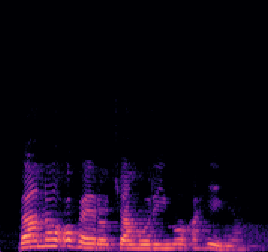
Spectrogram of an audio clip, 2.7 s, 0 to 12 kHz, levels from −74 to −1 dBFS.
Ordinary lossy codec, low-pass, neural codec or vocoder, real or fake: none; none; none; real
